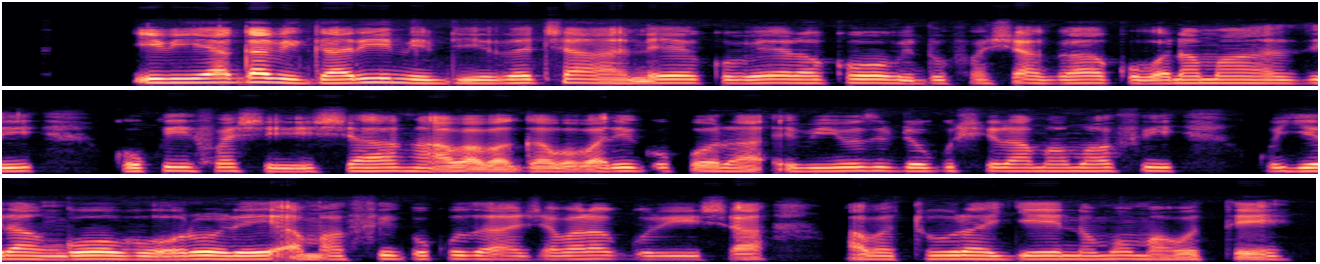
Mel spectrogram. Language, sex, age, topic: Kinyarwanda, female, 25-35, agriculture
